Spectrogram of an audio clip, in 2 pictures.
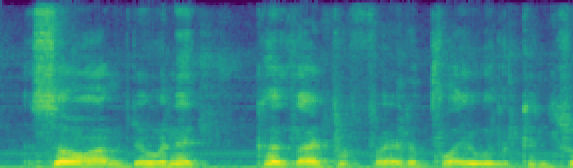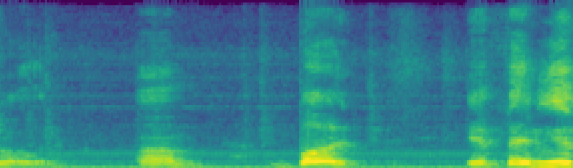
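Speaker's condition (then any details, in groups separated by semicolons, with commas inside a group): Cerebral palsy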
